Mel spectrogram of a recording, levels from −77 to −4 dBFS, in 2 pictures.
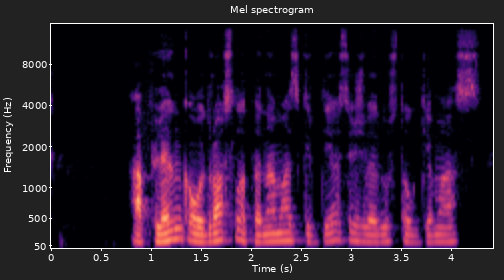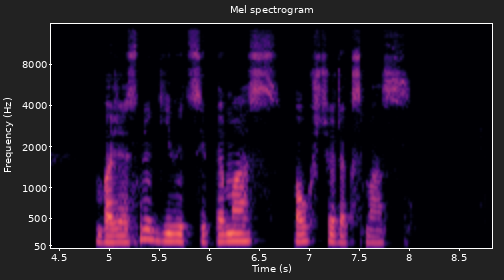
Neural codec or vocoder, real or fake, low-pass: none; real; 14.4 kHz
